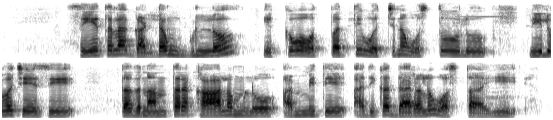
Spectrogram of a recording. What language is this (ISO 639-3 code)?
tel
